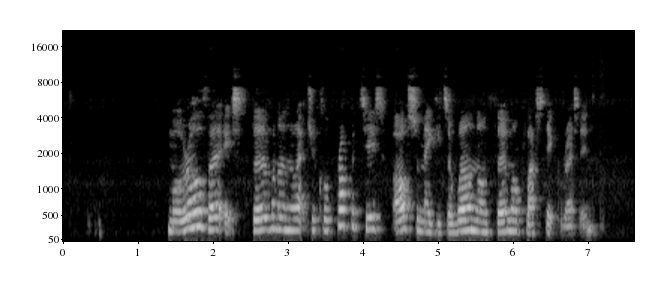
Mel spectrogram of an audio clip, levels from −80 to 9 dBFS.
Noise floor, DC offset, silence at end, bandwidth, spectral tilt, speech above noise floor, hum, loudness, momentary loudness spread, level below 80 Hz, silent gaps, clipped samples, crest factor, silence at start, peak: -68 dBFS; under 0.1%; 0.5 s; 9.4 kHz; -4 dB/octave; 49 dB; none; -20 LUFS; 11 LU; -64 dBFS; none; under 0.1%; 18 dB; 1.4 s; -4 dBFS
